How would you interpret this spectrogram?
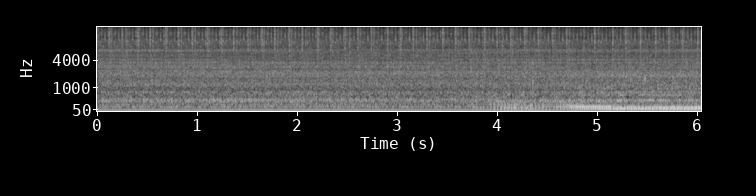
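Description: Fast, even ticking around four per second over a steady idle, with revs rising near the end; a top-end tick, cause not pinned down. Cause suspected, not confirmed.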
